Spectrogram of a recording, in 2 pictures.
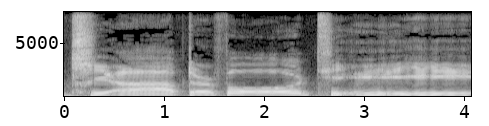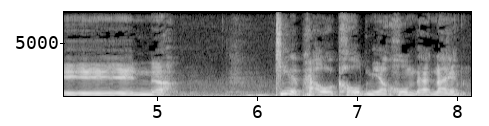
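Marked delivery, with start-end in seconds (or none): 0.1-5.0 very drawn-out, stretched words; lower, elongated title reading; mock-grand chapter announcement. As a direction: announce it slowly, dragging every syllable. Announcing the chapter heading theatrically.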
